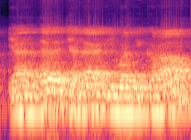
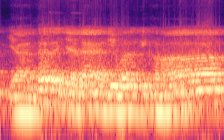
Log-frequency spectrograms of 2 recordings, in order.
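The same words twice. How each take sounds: The two takes are said the same way.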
